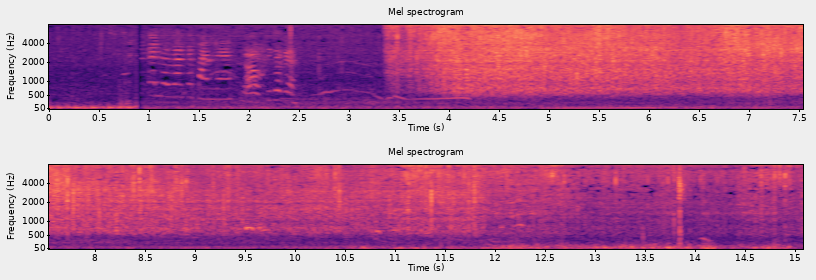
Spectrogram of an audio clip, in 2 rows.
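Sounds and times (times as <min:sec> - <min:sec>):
food sizzling in hot oil: 0:03.4 - 0:15.0.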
